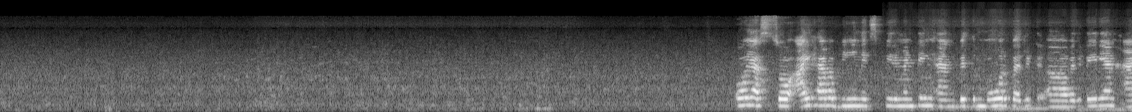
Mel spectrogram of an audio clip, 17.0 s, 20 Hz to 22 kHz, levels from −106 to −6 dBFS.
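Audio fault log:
0.93–1.81 s, repeated stalls (stutter): six short holds, the longest 50 ms and 140 ms in total, as the jitter buffer kept running dry, so the sound drags in a series rather than once.
2.23–2.34 s, short stall from a late packet: one sound is held about 90 ms until the late packet arrives, then continues from the same point, a single stretch with a slight buzz or dip.
3.04–3.18 s, call audio freeze: the last sound continues as a fading buzz or hiss for 120 ms without dropping to silence, likely from packets held up in transit emptying the buffer.
5.54–6.43 s, jitter buffer speed-up: the audio runs about 11% fast at unchanged pitch, with roughly a tenth of a second cut out in small pitch-period pieces to shrink a backlog.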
